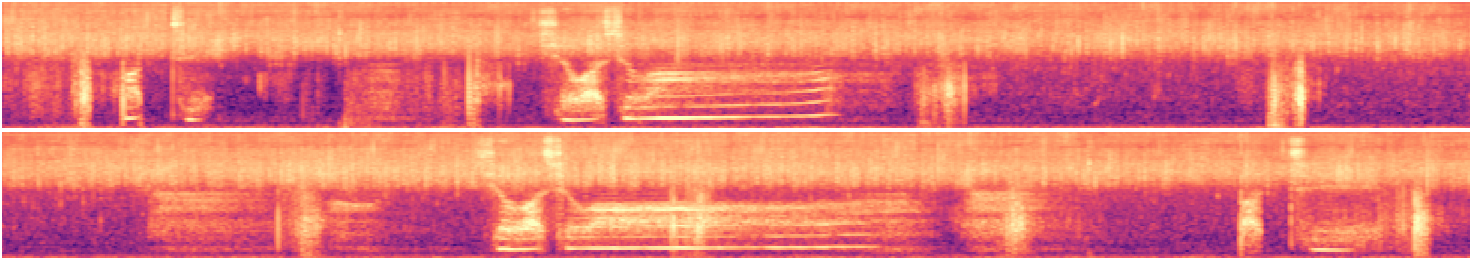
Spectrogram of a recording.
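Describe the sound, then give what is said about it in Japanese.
A close, steady fizzing hiss with scattered crackles and small clicks, like bubbles popping right by the ear, while a soft voice murmurs briefly twice in the middle. “耳の奥までシュワシュワ音が響いて気持ちいいですか？”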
